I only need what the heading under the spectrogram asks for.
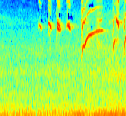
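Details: Orange-headed thrush morning song, played as a lure to get quiet males to answer: short high chips followed by a long rising whistle and quick twittering notes.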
